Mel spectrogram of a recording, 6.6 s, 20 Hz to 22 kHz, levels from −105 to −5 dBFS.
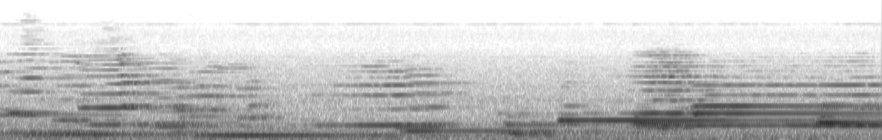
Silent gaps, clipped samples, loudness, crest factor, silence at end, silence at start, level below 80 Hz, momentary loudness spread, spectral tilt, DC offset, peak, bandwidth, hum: none; under 0.1%; -37 LUFS; 16 dB; 0 s; 0 s; -58 dBFS; 10 LU; -8.5 dB/octave; under 0.1%; -20 dBFS; 11.5 kHz; none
